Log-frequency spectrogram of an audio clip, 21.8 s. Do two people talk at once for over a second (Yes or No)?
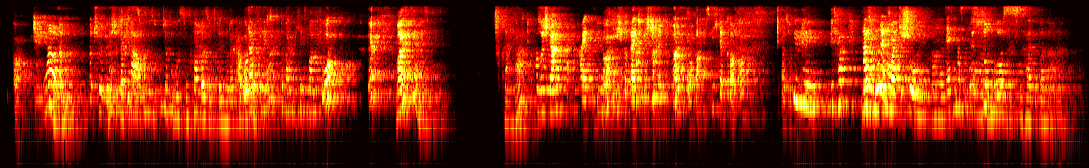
Yes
